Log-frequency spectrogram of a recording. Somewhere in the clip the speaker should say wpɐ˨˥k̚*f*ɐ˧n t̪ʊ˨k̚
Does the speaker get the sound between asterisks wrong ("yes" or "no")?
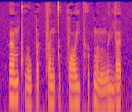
no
